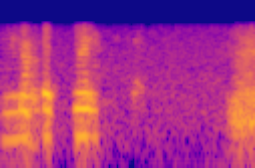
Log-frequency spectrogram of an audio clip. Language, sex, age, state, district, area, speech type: Odia, female, 60+, Odisha, Gajapati, rural, conversation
